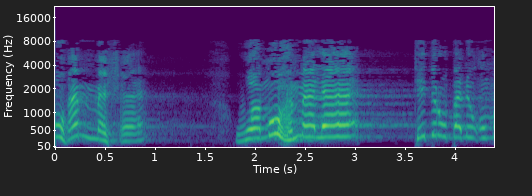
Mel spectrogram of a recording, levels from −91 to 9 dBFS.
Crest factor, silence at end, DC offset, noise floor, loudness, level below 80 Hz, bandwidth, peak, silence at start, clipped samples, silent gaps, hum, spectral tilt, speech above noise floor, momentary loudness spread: 20 dB; 0 s; under 0.1%; -60 dBFS; -22 LUFS; -80 dBFS; 8.6 kHz; -4 dBFS; 0 s; under 0.1%; none; none; -4 dB/octave; 39 dB; 17 LU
